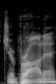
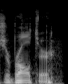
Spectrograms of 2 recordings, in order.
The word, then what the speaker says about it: Gibraltar: Gibraltar, am I saying it wrong? It's Gibraltar. Thank you. I thought it was Gibraltar.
